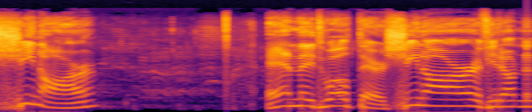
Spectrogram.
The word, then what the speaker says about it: Shinar: You should know that Shinar, whether I'm pronouncing that wrong or right, Chad, is that right pronunciation of Shinar? Yeah. It's Shinar.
